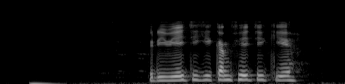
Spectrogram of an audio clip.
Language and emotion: Russian, positive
